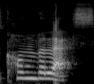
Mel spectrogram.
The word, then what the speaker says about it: convalesce: next key word is convalesce so three syllable world word conver so this in the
